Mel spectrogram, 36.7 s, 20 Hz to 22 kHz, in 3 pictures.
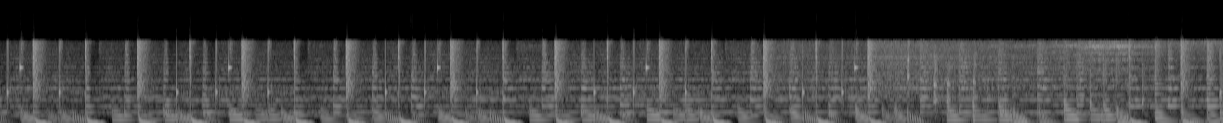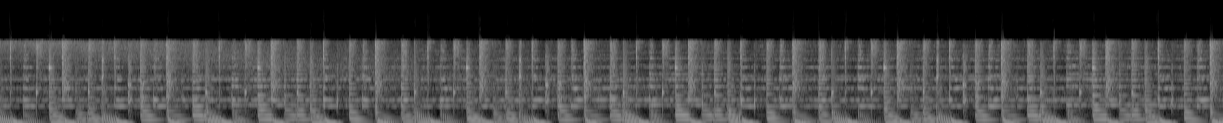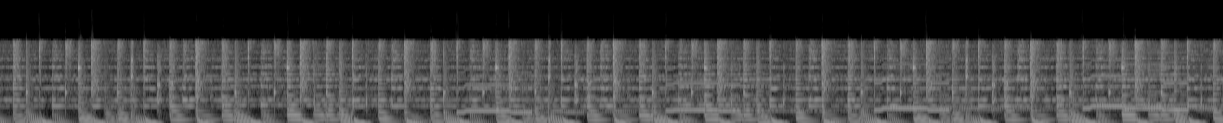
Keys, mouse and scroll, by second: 2.0 middle click, 3.6 click, 6.7 click, 6.7 click, 12.6 click, 12.7 click, 13.7 click, 14.8 click, 15.9 click, 17.0 click, 18.6 click, 19.6 click, 21.1 click, 22.9 click, 23.1-23.5 scroll up 2, 23.6 click, 25.1 click, 26.1 click, 29.8 click, 32.4 scroll down 2, 34.2 scroll up 1, 35.1 scroll down 1, 36.0 middle click.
